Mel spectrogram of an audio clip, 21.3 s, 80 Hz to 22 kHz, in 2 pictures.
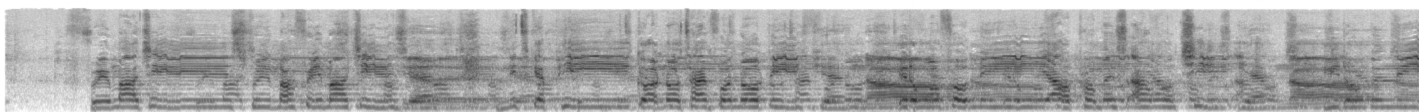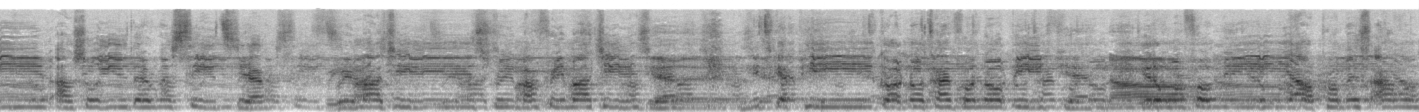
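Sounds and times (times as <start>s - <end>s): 
trap a cappella vocals in E minor: 0.6s - 21.2s.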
